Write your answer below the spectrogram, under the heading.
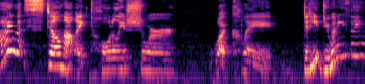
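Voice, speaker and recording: A woman speaks at a very slow pace with long, frequent pauses. Noticeable background noise and audible room echo fill the recording. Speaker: podcast co-host. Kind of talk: casual chat. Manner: slightly slurred speech.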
